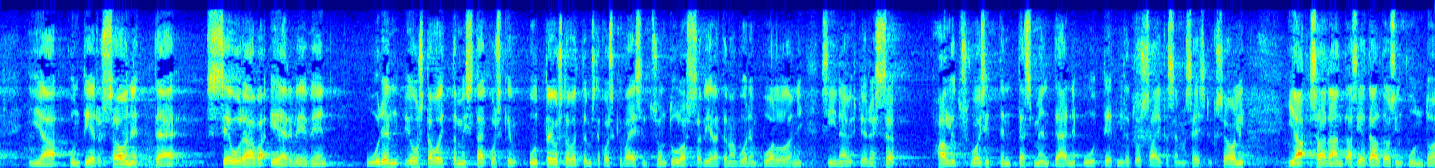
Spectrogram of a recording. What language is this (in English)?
Finnish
